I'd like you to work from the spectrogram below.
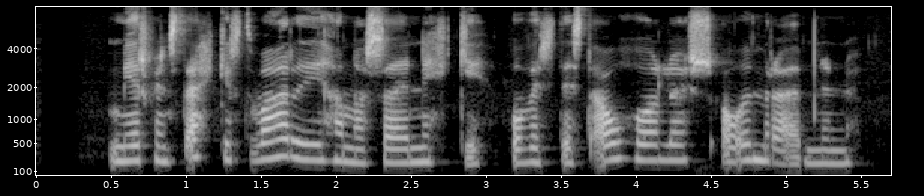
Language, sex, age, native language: Icelandic, female, 20-29, Icelandic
